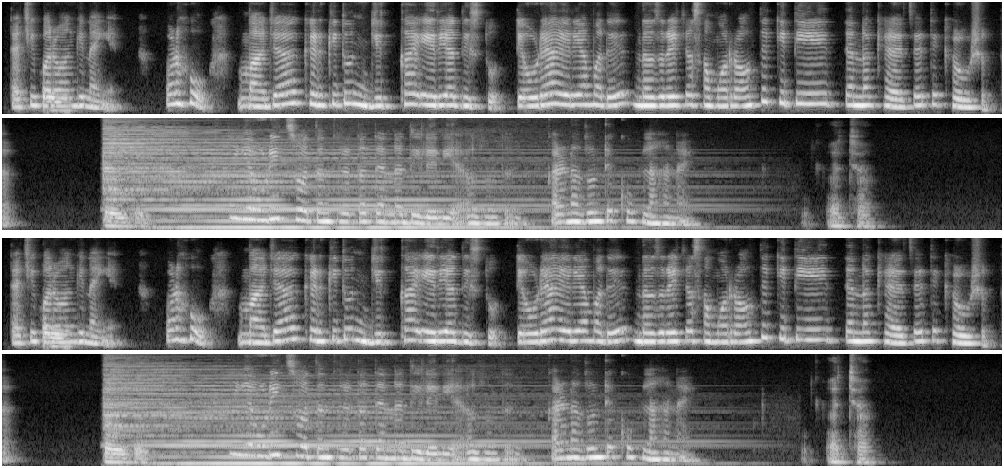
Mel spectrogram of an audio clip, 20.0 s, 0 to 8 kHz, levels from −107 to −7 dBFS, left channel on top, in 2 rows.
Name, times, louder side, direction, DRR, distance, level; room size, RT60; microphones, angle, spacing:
voice 1, 0.1-1.2 1.6-10.1 12.3-16.9, left 1 dB, 15° left, 0.4 m, -22 dB
sound 1, 11.0-17.1, equal, 65° left, 1.0 m, -28 dB
voice 2, 11.0-11.5 18.2-18.7, right 2 dB, 70° right, 0.5 m, -24 dB
2.7 x 2.5 x 2.7 m
head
